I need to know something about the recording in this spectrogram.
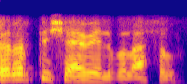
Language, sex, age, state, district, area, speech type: Kashmiri, male, 18-30, Jammu and Kashmir, Ganderbal, rural, conversation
